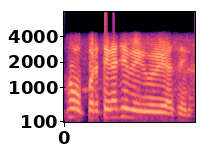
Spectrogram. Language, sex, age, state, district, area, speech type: Marathi, male, 45-60, Maharashtra, Buldhana, rural, conversation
